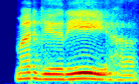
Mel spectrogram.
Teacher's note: Tapi imalah ini adalah cenderung kepada baris bawah, maka dibunyikan majriha. Majriha. Jadi disebabkan cenderung disebabkan cenderung kepada baris bawah, maka diletakkan diamond itu di bawah kalimah.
